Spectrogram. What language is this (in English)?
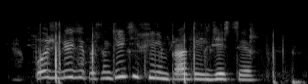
Russian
